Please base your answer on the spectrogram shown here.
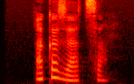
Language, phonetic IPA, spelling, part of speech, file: Russian, [ɐkɐˈzat͡sːə], оказаться, verb, Ru-оказаться.ogg
- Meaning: 1. to turn out, to be found, to prove (to be) 2. to find oneself 3. to be found 4. in expressions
